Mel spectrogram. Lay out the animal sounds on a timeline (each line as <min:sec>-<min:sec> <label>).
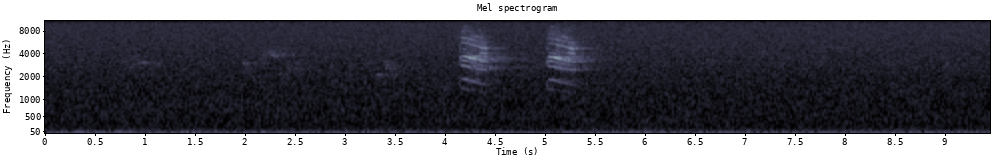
0:00.6-0:04.9 Red-eyed Vireo (Vireo olivaceus)
0:04.1-0:04.5 Blue Jay (Cyanocitta cristata)
0:04.9-0:05.5 Blue Jay (Cyanocitta cristata)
